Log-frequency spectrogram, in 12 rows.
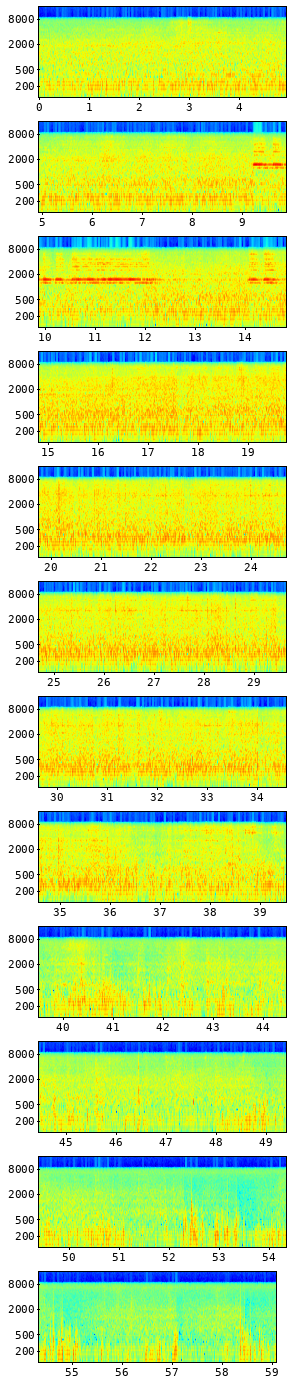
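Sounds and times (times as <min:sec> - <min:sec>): train wheels rumbling on rails: 0:00.0 - 0:59.0
high wheel squeals: 0:09.2 - 0:12.4.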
